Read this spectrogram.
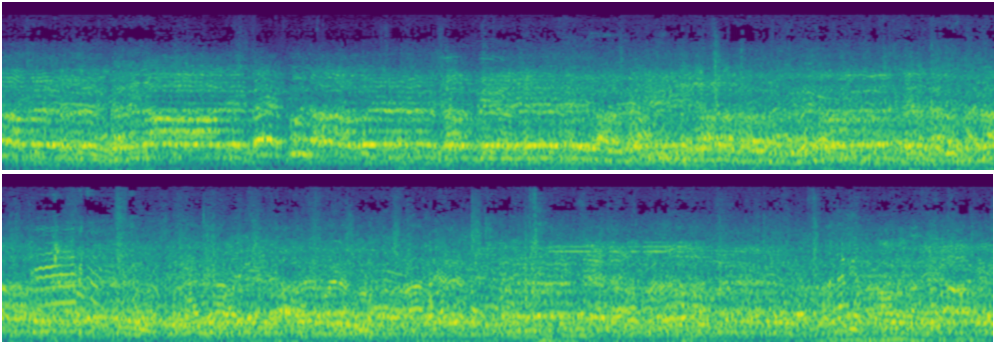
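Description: A large crowd of men chants loudly together outdoors.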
